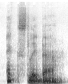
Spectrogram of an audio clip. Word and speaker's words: Aix-les-Bains: mentioned in yesterday's puzzle, it is pronounced Aix-les-Bains, not, I think I probably said A-I-X, I probably said A or something like that, but it's Aix-les-Bains.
